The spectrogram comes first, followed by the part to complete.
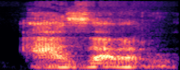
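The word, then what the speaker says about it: עזה: 유대인들은 이거를 아자라고 그렇게 얘기합니다.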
